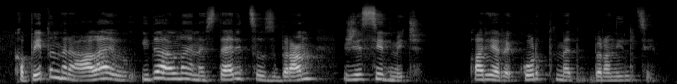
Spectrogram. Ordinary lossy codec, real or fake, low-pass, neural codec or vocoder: none; fake; 19.8 kHz; vocoder, 44.1 kHz, 128 mel bands, Pupu-Vocoder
